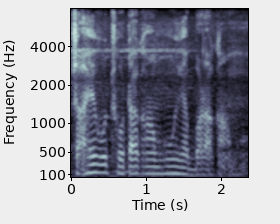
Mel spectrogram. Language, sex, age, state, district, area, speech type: Urdu, male, 60+, Delhi, Central Delhi, urban, spontaneous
